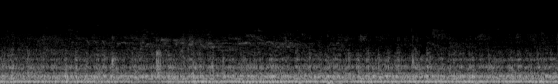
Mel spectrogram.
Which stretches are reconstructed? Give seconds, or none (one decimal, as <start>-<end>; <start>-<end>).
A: 0.0-0.6; 1.6-2.5; 4.4-5.6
